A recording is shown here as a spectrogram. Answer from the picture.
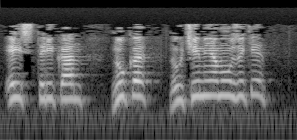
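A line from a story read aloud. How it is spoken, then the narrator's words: Loud shout in ear. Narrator (Russian): изо всех сил крикнул ему прямо в ухо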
